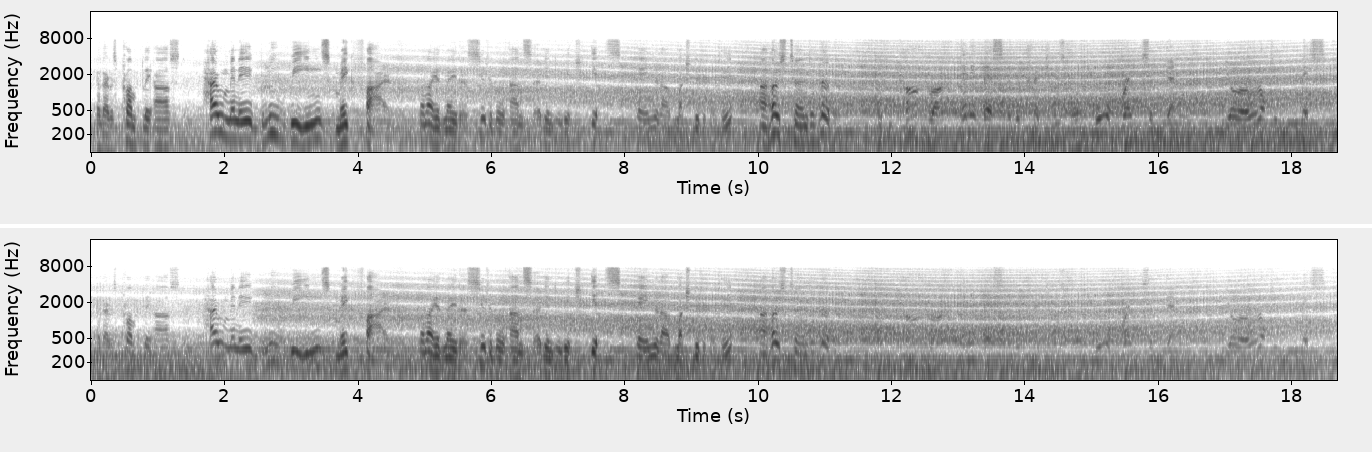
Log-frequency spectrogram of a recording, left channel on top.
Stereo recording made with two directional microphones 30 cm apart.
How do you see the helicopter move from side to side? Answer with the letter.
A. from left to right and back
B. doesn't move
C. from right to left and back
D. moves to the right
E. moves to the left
E.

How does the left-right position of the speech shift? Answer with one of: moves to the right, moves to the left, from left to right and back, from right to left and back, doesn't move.
from left to right and back.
